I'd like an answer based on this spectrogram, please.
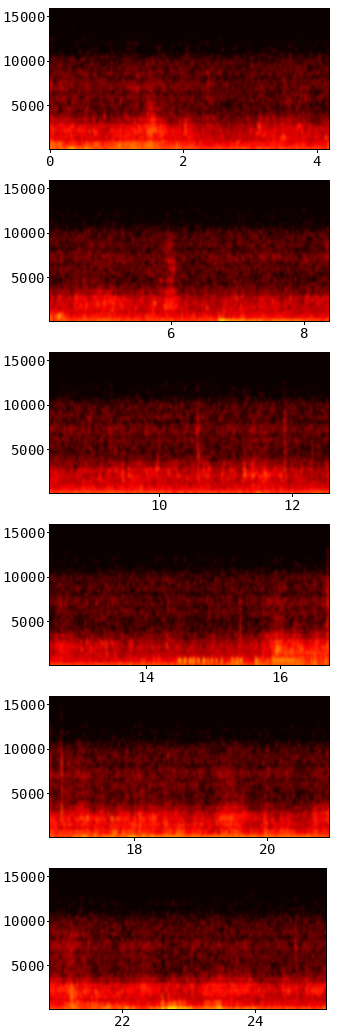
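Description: Muffled underwater ambience picked up by a submerged camera: faint water noise with scattered small clicks. There is a dull knock about seven seconds in, a short buzz about halfway, and another knock near the end.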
